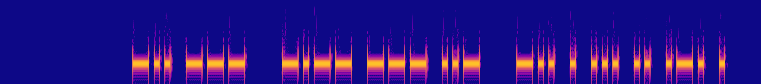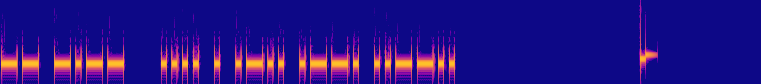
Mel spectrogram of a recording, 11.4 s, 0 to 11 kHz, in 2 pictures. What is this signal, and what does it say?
Morse code, heard as a keyed tone, about 30 wpm, 700 Hz. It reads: DO YOU DESIRE MY HELP?
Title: Sentences from Top 1100 Words 30wpm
